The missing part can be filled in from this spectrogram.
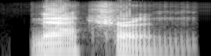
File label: "natron", American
